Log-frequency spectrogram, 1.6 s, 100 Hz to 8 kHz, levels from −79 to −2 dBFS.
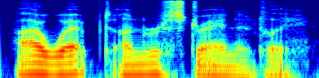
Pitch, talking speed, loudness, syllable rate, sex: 105 Hz, 115 wpm, -17 LUFS, 5.0 syllables/s, male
